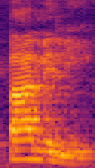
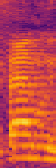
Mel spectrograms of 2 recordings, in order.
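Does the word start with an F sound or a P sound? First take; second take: P sound; F sound. First: The word starts with a P sound. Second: The word starts with an F sound. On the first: "we say family; the P's and F's tends to just sound like a P" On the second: "Instead of saying"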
